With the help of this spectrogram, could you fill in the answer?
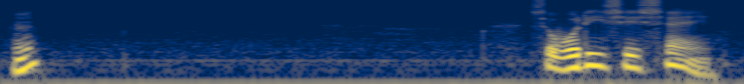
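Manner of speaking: ordinary delivery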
